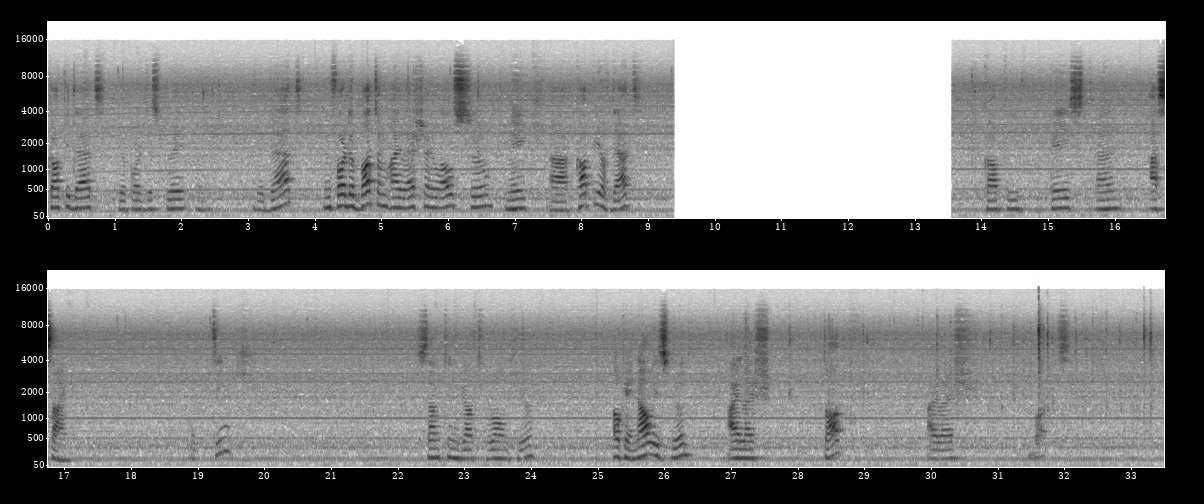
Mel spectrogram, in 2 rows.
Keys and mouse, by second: 0.3 ctrl+c, 1.1 click, 2.4 ctrl+v, 3.1 middle drag, 3.9 middle click, 4.4 3, 4.5 middle click, 5.5 alt+a, 8.0 click, 9.6 click, 10.9-11.5 drag, 13.8 ctrl+c, 15.0 ctrl+v, 15.9-16.4 middle drag, 18.4 middle click, 18.5 alt+a, 19.3 click, 20.3 3, 22.3 ctrl+c, 23.8 ctrl+v, 24.3-26.2 middle drag, 24.9 alt+a, 26.4 middle drag, 27.1-29.5 shift+drag, 27.1 shift+BackSpace, 29.6 click, 29.9-32.8 ctrl+drag, 30.5 Left, 31.3 BackSpace, 31.9 Left, 32.0 Left.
